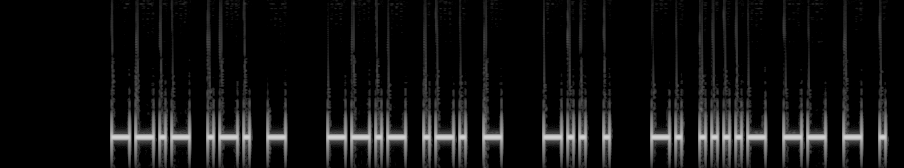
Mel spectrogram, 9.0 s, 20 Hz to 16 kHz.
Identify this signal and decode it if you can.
Morse code, heard as a keyed tone, about 20 wpm, 700 Hz. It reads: QRT QRT DE N4MTE
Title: POTA QSO Practice - 20wpm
